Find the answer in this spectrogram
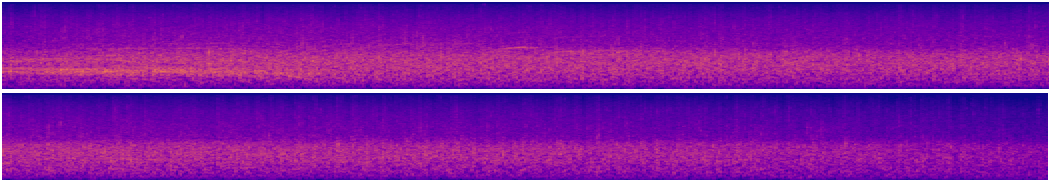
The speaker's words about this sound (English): Ladies and gentlemen, they come from all over Europe. Give them an enormous applause, ….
